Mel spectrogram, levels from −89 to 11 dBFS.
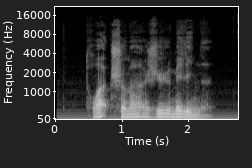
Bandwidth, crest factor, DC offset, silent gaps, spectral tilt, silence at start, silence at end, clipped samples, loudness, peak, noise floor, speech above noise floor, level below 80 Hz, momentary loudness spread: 12 kHz; 16 dB; under 0.1%; none; -8 dB/octave; 0.15 s; 0.4 s; under 0.1%; -16 LUFS; 0 dBFS; -39 dBFS; 24 dB; -36 dBFS; 12 LU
